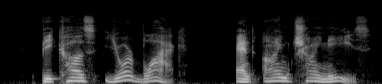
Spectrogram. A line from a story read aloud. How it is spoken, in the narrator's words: he said softly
